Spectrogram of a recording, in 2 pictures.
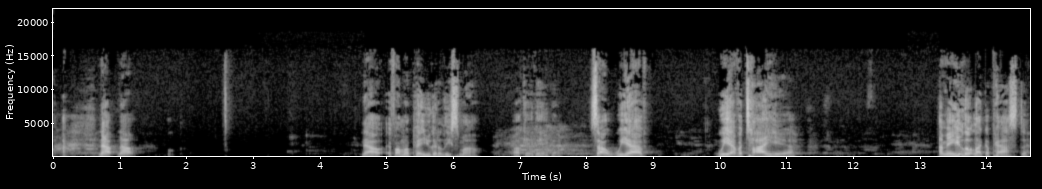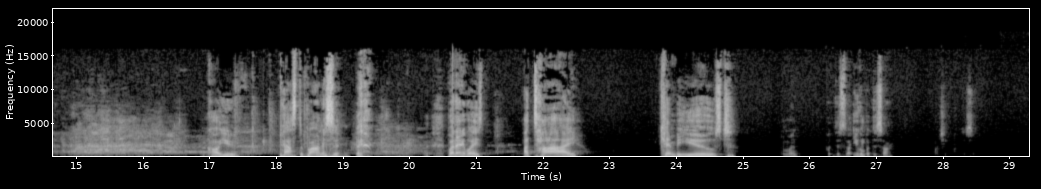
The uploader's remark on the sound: Recorded 2016-02-07 08:30am Service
